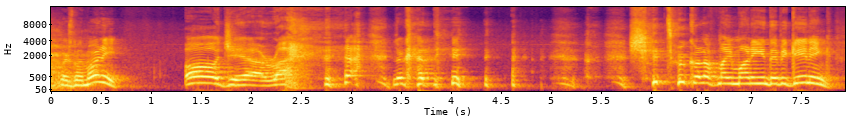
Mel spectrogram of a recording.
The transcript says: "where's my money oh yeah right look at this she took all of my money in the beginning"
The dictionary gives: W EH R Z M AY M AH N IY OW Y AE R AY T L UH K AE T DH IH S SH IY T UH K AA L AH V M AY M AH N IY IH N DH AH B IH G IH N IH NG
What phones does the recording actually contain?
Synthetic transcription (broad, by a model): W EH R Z M AY M AH N IY OW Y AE R AY T L UH K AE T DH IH SH IY T UH K AA L AH V M AY M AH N IY IH N DH AH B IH G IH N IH NG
